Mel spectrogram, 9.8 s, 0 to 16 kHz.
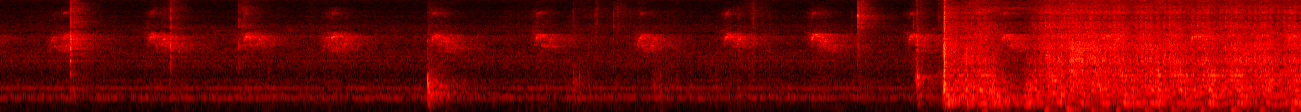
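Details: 1954 Chevrolet 261 engine, first start attempt after sitting about 40 years in a shed: after scattered clicks the starter turns it over freely and evenly for a few seconds, but it never catches; cranks, no start.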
